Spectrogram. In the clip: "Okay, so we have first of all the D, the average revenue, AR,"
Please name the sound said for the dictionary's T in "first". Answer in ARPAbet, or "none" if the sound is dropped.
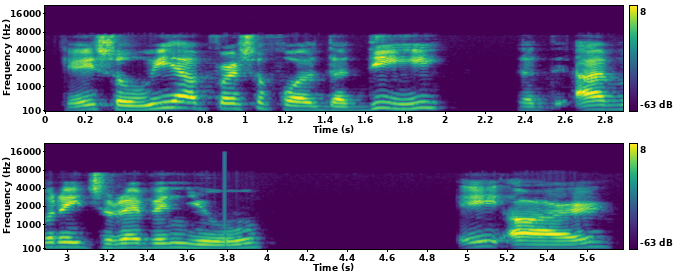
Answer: T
